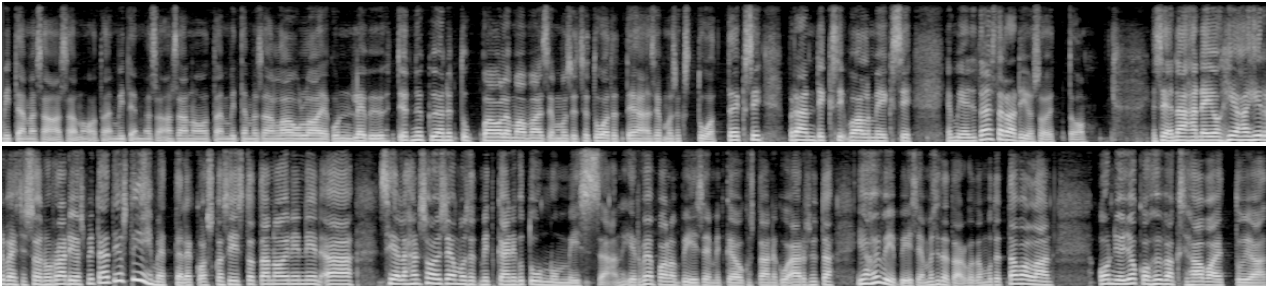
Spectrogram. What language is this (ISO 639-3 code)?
fin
